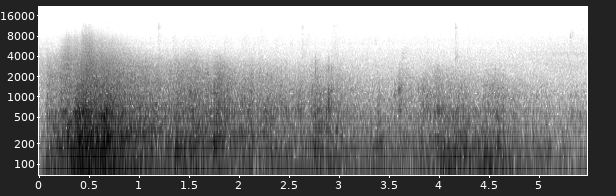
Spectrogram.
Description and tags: storm hit
real storm recorded in stereo this is one separated hit, H4zoom
hit, light, storm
